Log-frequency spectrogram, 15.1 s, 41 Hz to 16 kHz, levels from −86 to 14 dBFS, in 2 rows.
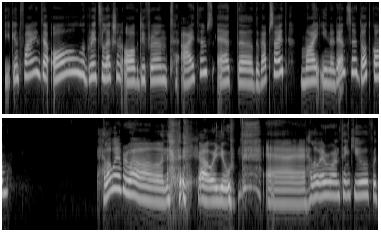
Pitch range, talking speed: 200-280 Hz, 105 wpm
